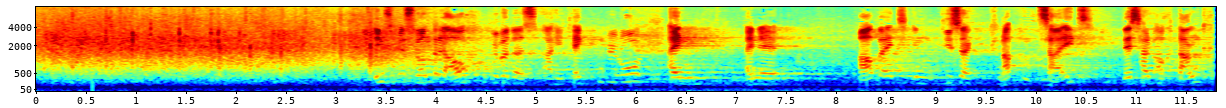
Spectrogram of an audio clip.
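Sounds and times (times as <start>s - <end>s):
audience applause: 0.0s - 4.1s
speech: 3.4s - 7.6s, 8.2s - 11.7s.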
